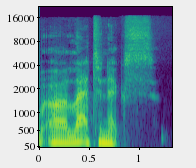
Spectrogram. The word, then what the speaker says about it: Latinx: With the term Latinx, I didn't say that right, did I? – You did.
